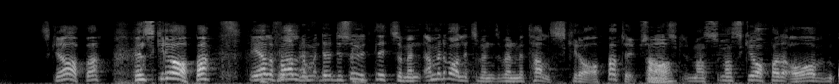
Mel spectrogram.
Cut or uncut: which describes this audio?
uncut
